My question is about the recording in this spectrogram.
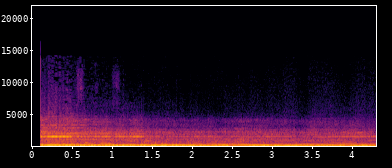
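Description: Electric guitars through stage amplifiers holding a sustained, droning chord, with a high steady feedback tone above it and no drum beats, as a live rock song opens.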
